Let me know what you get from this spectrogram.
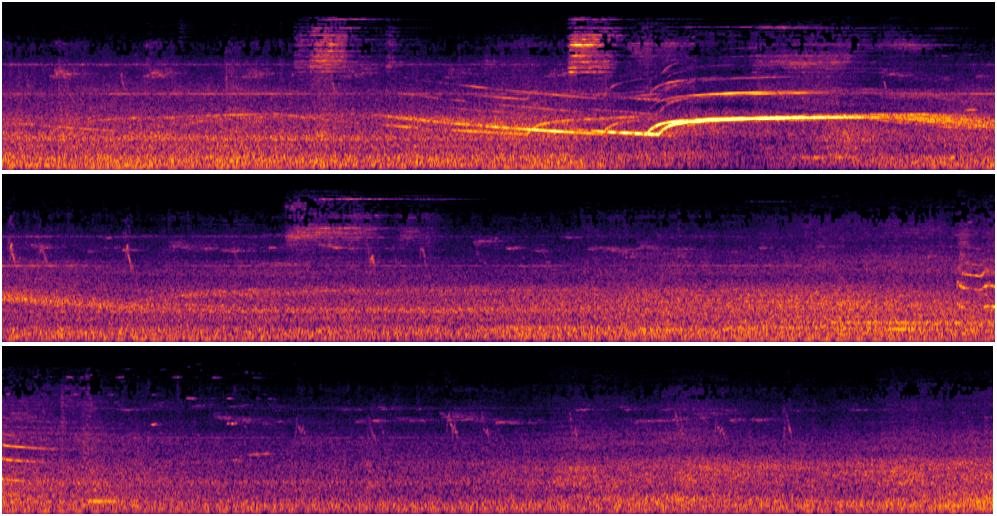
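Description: Freight train rolling past with a steady rumble of wheels on rail. Squealing wheels give several high tones that slide up and down at once. The squeal is loudest about seven seconds in and comes back briefly near twenty seconds.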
